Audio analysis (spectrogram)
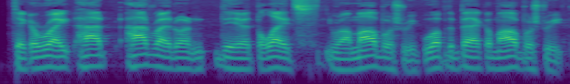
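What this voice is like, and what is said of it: Boston accent. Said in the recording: “the quintessential Boston accent”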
